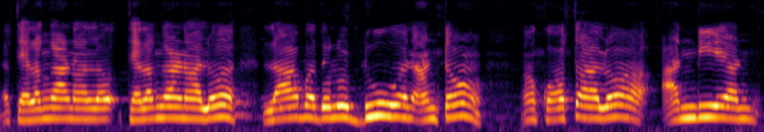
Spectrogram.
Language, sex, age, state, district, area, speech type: Telugu, female, 60+, Telangana, Ranga Reddy, rural, spontaneous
